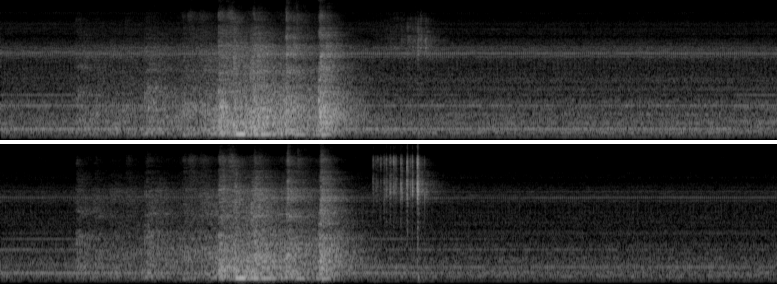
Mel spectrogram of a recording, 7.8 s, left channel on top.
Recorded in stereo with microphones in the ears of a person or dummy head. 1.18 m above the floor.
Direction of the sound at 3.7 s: 60° right (ahead or behind).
